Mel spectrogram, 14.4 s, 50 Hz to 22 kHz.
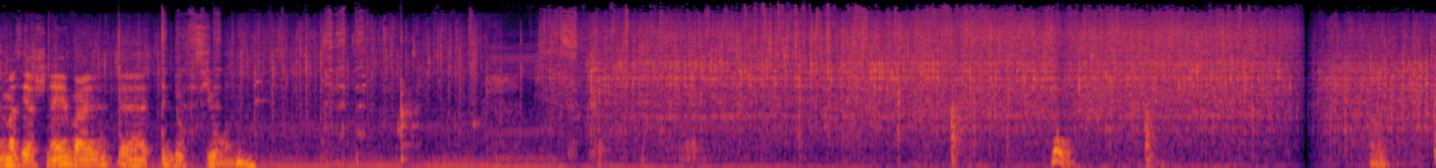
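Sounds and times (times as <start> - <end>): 
speech: 0.0 - 2.7, 10.5 - 11.6
meat searing in hot butter and oil: 0.0 - 14.3
utensil clinking while stirring in the pan: 1.6 - 4.2.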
